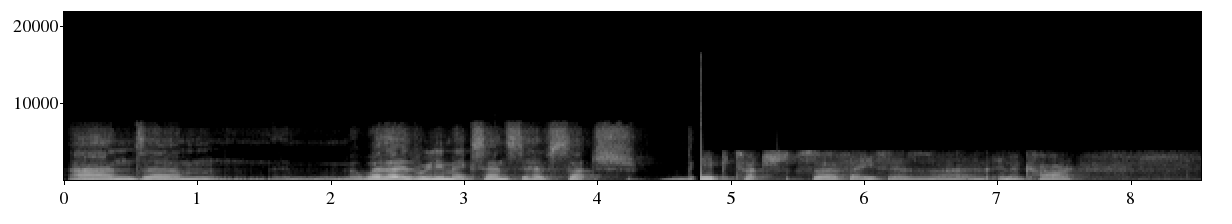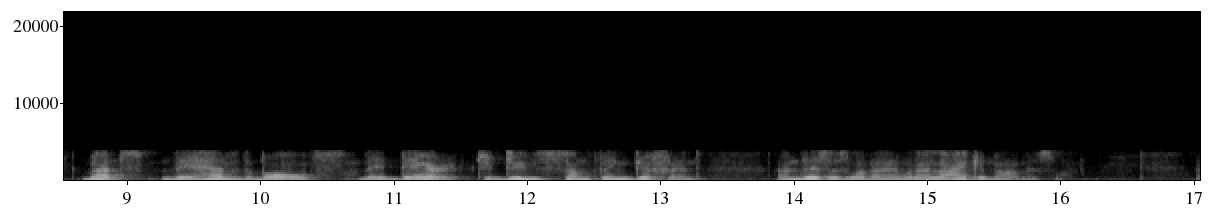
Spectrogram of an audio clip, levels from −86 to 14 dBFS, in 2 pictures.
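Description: At 4.7 s the speech cuts out abruptly, fading within a few tens of milliseconds to silence for 80 ms until 4.78 s. This is a handover gap: the call switched networks, and no speech frames arrived during the changeover, so that stretch of speech is lost.

From 4.78 s to the end, the voice turns duller, more muffled and rougher, with nothing above 4 kHz. This is a fallback to narrowband. Before the gap, the clean, wideband sound fits AMR-WB HD Voice at its top rate of 23.85 kbit/s. Afterwards, the band-limited, gritty tone points to GSM full rate at 13 kbit/s, which cannot carry the upper speech frequencies the wideband codec preserved.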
